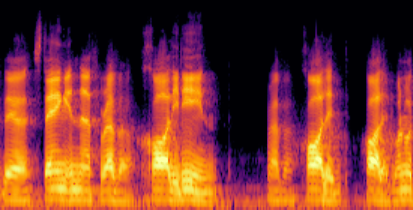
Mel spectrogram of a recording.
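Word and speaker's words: خالد: But if we were to pronounce it completely correctly, that a actually comes after the kha. So to say it correctly would be Khalid. Everyone say after me, Khalid.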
